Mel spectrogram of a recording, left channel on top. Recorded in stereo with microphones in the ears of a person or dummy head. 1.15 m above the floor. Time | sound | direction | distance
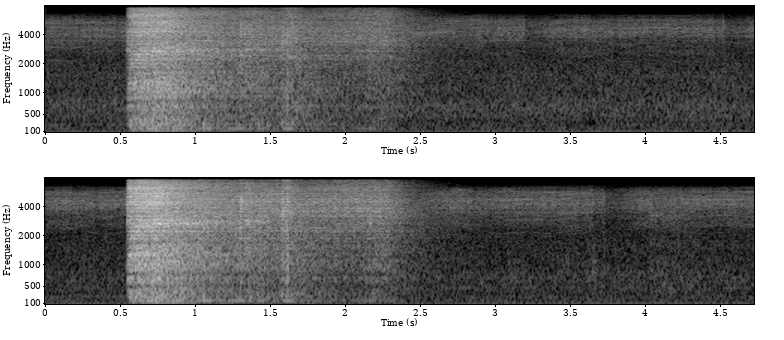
0.5 | a hiss | 15° right (ahead or behind) | 1.2 m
